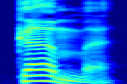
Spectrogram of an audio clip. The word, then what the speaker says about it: cama: It's the S after it in casa, and cama is forcing us to just slightly change how that sound is going to be produced.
